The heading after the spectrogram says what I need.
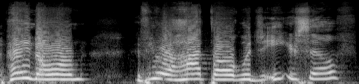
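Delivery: very high, loud caricature voice. Doing the remembered bit the older doctor resembled: Will Ferrell's Harry Caray impression. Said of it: "Will Ferrell's impersonation of Harry Carey".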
